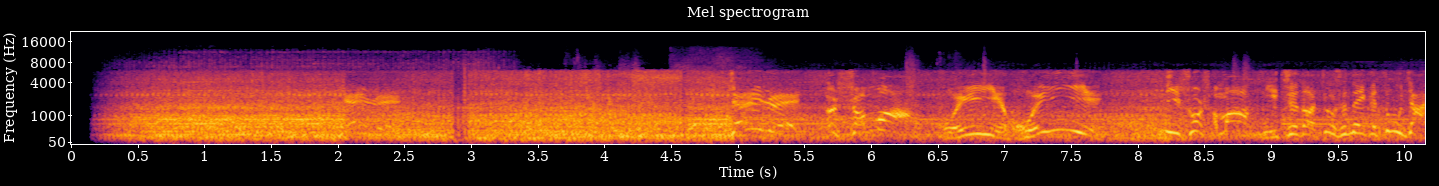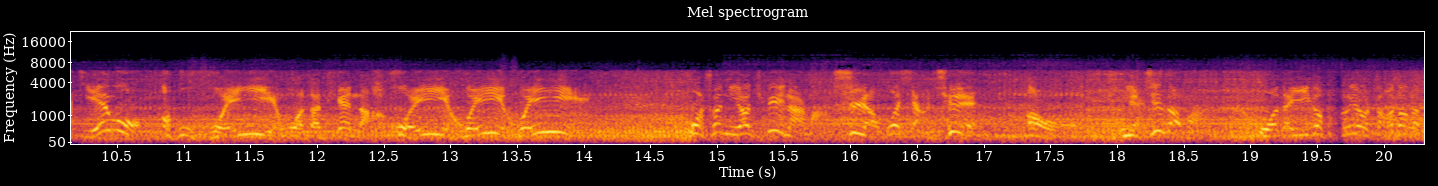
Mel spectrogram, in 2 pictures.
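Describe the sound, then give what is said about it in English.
A jackhammer's continuous harsh mechanical rattle runs steadily under people talking throughout. “There just might be a bit of a jackhammer in it.”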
